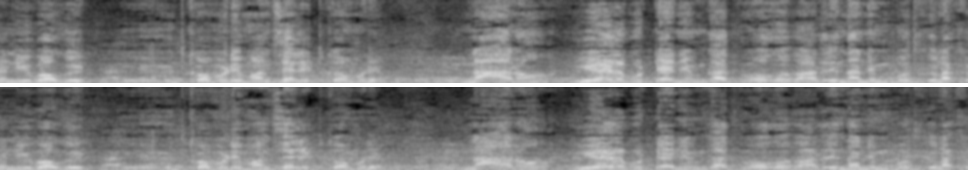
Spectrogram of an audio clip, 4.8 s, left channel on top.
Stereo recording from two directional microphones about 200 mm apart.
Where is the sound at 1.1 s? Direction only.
30° left (ahead or behind).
